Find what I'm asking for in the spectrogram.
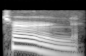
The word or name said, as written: tern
